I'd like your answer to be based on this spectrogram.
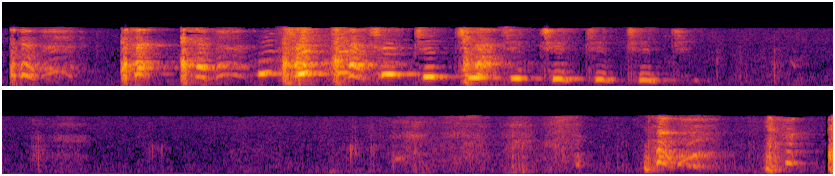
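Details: Child deliberately fake-coughing to get mother's attention: a run of short, forced coughs, a pause, then more coughs.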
